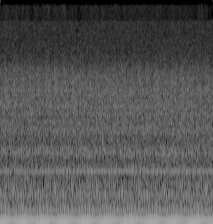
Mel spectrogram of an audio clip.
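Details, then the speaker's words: VW Jetta diesel at idle, on Castrol Edge Euro oil: quick, even tick over the low clatter; owner thinks lifter tick rather than exhaust leak and may swap cam and lifters, not confirmed. "Some decent lifter tick. I was hoping it was an exhaust leak, but I really don't think it is."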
